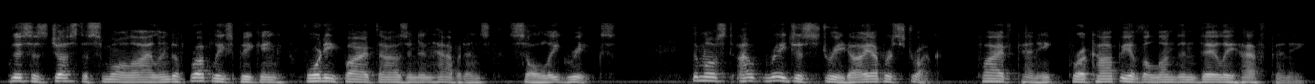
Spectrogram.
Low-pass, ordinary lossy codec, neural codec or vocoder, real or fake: 7.2 kHz; Opus, 16 kbps; codec, 16 kHz, 6 kbps, DAC; fake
